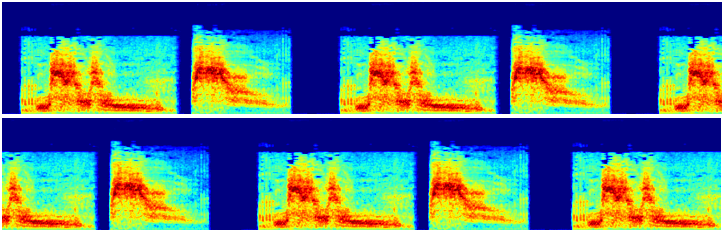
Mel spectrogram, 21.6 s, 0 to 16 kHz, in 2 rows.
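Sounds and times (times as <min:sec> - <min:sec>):
bobcat: 0:00.3 - 0:01.7, 0:02.8 - 0:04.4, 0:05.1 - 0:09.2, 0:09.8 - 0:11.6, 0:12.4 - 0:13.9, 0:14.6 - 0:18.7, 0:19.4 - 0:21.5.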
